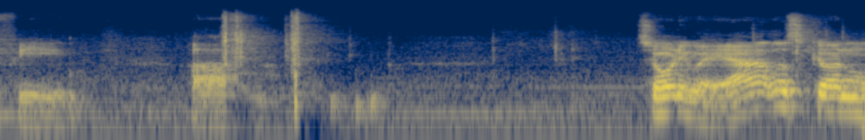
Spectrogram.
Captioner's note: gun clicks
